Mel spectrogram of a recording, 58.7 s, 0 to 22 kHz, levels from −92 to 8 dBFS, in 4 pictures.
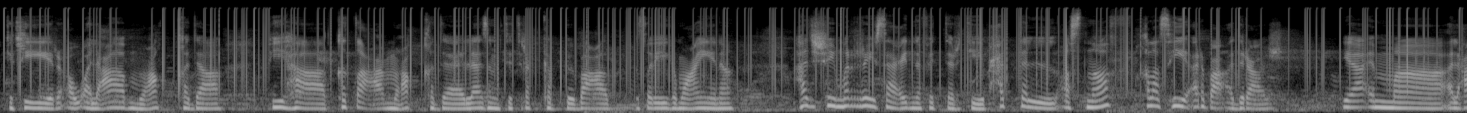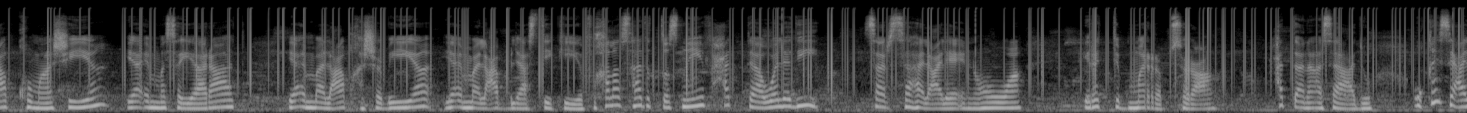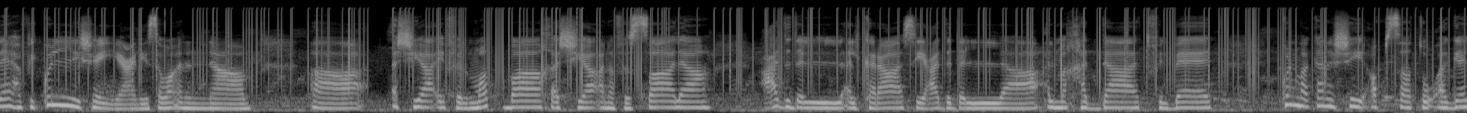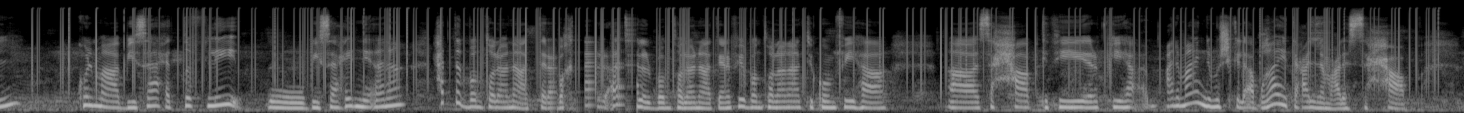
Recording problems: chatter from many people; noticeable; throughout; 20 dB below the speech
crackle, like an old record; noticeable; 10 dB below the speech
choppy; very; at 50 s; 27% of the speech affected

